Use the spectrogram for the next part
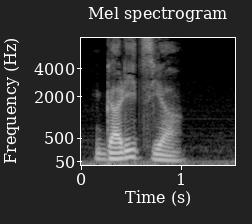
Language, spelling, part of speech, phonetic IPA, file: Polish, Galicja, proper noun, [ɡaˈlʲit͡sʲja], Pl-Galicja.ogg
